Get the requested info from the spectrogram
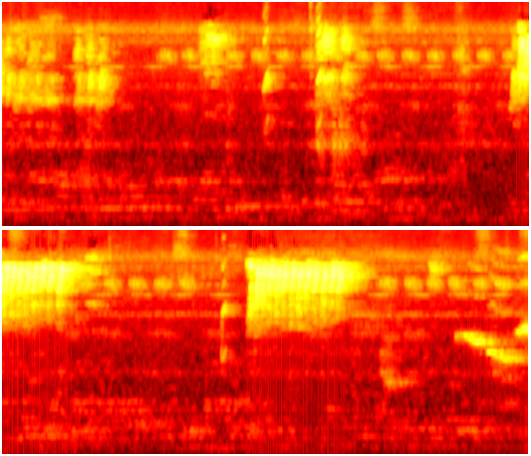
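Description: Flamboyan bird song with sharp, high bursts and buzzy trills, delivered in loud separated volleys with short quiet gaps between them.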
